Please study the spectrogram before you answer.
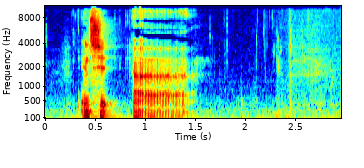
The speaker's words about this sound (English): excuse me. That was a swallowed wrong, not a getting sick cough.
